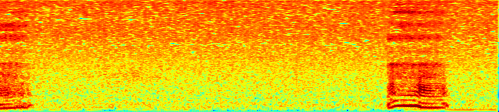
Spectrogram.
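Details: Sleeping dog: two short, low, throaty snores about four seconds apart over steady background hiss; snoring.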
